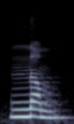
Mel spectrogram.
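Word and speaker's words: gnu: आई जी N sign G एन यू को गनू नहीं पढ़ेंगे सिर्फ न बोलते हैं न जी साइलेंट है यह क्या है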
